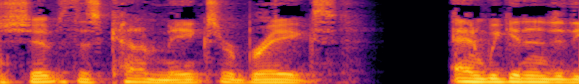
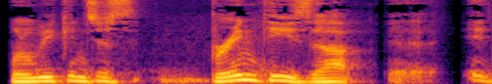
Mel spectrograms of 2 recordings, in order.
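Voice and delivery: ordinary talk

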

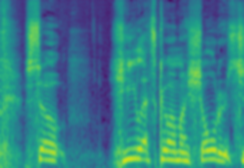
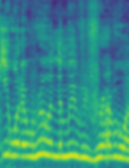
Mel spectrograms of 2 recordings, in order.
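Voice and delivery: mock scolding wife; 6 semitones higher, faster than usual. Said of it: "Tony's like".

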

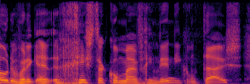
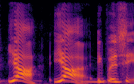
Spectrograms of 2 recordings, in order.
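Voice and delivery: whiny sick voice; 11 semitones higher, slower than usual. Retold or imitated. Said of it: "Dus ik".

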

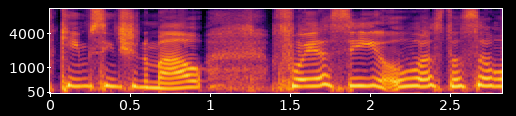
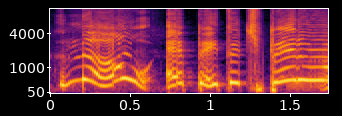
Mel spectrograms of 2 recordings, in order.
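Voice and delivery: high-pitched shop clerk; 11 semitones higher than usual. Retold or imitated. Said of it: "E ele".

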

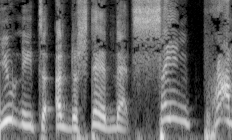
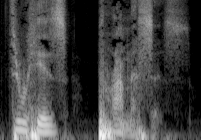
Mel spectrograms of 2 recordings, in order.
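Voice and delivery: slow emphasis; 6 semitones lower, much slower than usual. Real, not acted. Preacher slows key phrase.

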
